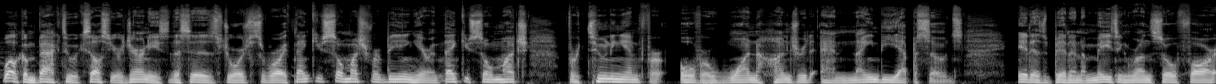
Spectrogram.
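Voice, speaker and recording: A man with a fairly low voice introduces a podcast episode. He addresses his listeners directly with enthusiasm and gratitude. The sound is dry, with little room around him. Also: a little mellow, no room sound. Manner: enthusiastic, appreciative. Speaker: podcast host.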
